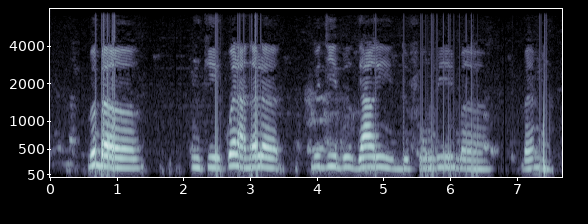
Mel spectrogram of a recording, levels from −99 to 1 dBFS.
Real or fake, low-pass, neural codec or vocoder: real; 7.2 kHz; none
